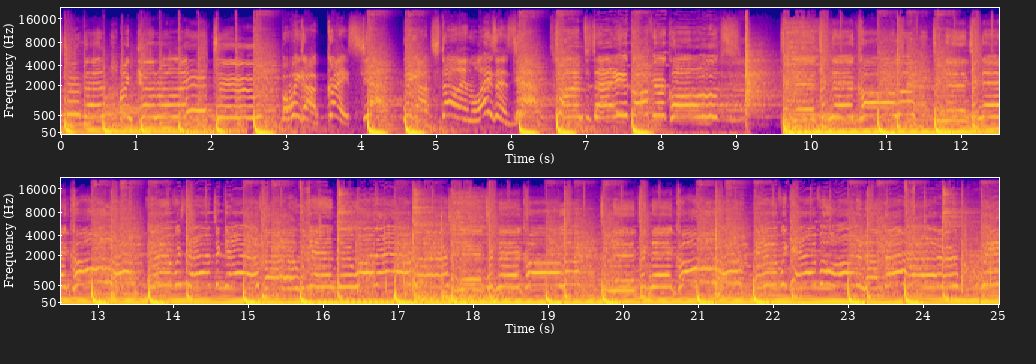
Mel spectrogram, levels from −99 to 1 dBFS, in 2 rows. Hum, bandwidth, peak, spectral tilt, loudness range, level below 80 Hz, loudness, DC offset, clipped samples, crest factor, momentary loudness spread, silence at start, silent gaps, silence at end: none; over 20 kHz; 0 dBFS; -4.5 dB/octave; 3 LU; -12 dBFS; -12 LUFS; under 0.1%; under 0.1%; 10 dB; 5 LU; 0 s; none; 0 s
